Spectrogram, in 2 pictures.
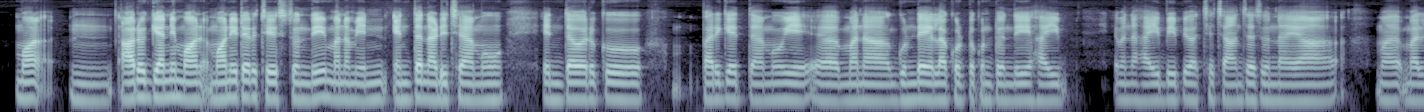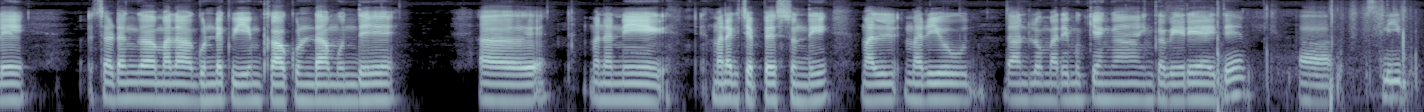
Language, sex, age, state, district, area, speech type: Telugu, male, 18-30, Telangana, Ranga Reddy, urban, spontaneous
